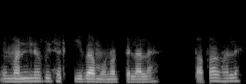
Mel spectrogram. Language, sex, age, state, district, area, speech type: Assamese, male, 18-30, Assam, Dibrugarh, urban, conversation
